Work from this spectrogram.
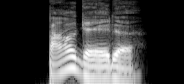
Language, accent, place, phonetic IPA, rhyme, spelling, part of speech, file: German, Germany, Berlin, [ˈbaːɐ̯ɡɛldə], -aːɐ̯ɡɛldə, Bargelde, noun, De-Bargelde.ogg
- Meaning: dative singular of Bargeld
